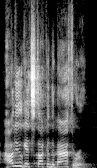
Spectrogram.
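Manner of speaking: loud, baffled questioning; exasperated disbelief. Acted. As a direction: demand an explanation, incredulous. Incredulous rant at the stuck man.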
